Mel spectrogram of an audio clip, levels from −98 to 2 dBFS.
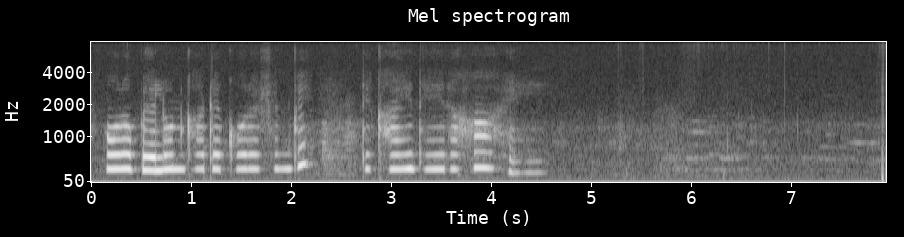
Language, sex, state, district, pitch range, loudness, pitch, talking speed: Hindi, female, Rajasthan, Jaipur, 305-310 Hz, -15 LUFS, 310 Hz, 70 wpm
